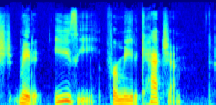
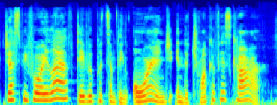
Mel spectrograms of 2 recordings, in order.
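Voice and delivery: excited; 8 semitones higher, 7 dB louder than usual. A narrator's reading. Gio eager report.

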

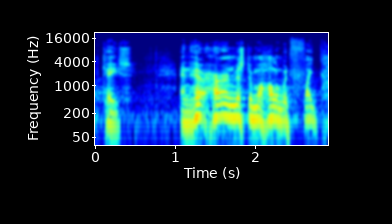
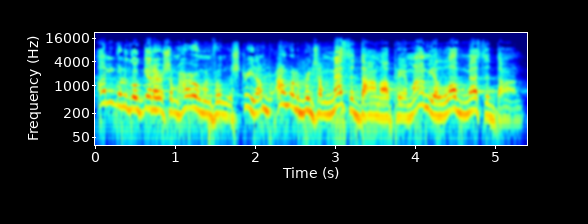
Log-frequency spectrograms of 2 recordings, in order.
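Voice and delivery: loud, raised-pitch sarcastic rant; mock defiance; 5 semitones higher, 9 dB louder than usual. Son mockingly offering drugs to his mother, loud sarcasm. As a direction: play up an outrageous offer, loudly.

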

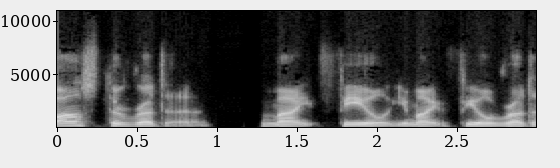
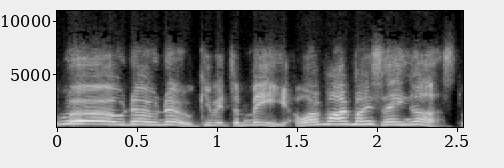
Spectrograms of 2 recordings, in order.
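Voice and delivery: much higher, mock-alarmed protest; startled self-correction; 12 semitones higher than usual. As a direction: catch yourself in comic alarm. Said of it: "And I'm like".

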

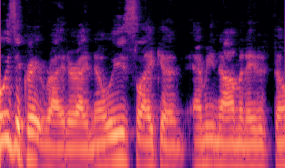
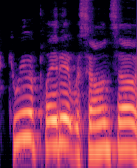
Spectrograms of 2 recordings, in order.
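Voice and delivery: higher-pitched imitation of a pleading child; a hint of an eager child, pitched up; asking kid; 8 semitones higher, 4 dB louder than usual. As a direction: lightly voice a kid asking a parent. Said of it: "has your kid asked you".

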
